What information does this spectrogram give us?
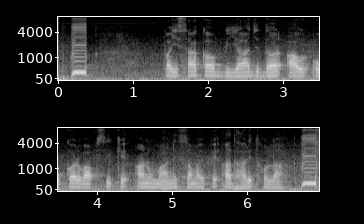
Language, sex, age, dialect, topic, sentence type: Bhojpuri, male, 18-24, Western, banking, statement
